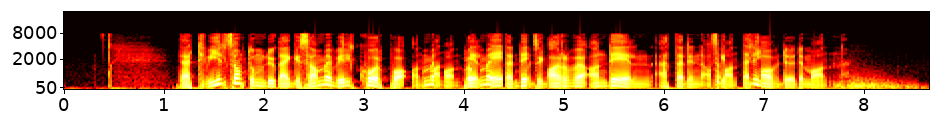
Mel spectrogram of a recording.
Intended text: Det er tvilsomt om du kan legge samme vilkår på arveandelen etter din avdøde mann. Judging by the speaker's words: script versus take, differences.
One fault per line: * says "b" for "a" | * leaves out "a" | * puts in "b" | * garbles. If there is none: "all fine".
* leaves out "kan"
* garbles
* garbles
